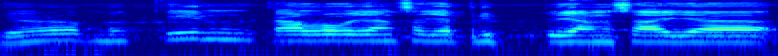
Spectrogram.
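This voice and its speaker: High-pitched male speech with fairly even intonation. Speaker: university student. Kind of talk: interview answer.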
